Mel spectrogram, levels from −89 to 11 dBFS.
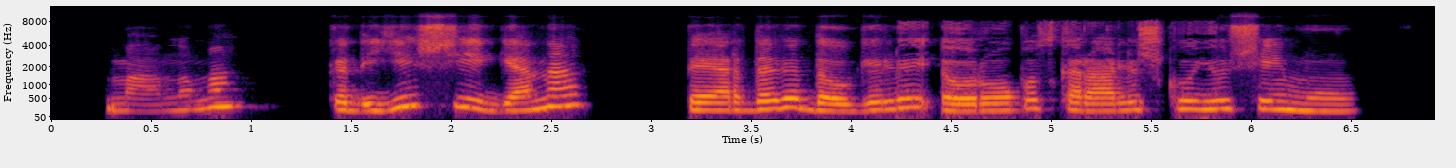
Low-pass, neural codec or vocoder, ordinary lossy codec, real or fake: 7.2 kHz; none; Opus, 16 kbps; real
